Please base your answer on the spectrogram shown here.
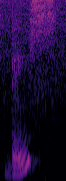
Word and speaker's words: bass: There are two spellings of the word that we pronounce bass.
